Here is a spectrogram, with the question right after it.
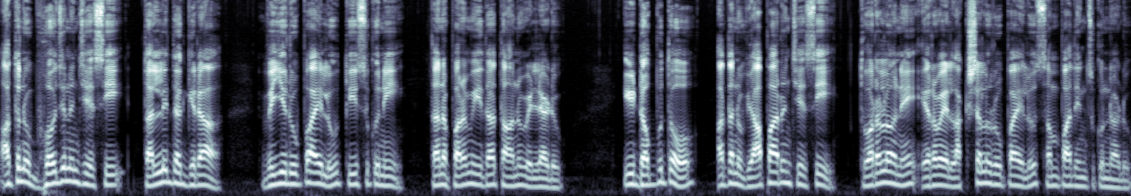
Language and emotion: Telugu, neutral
